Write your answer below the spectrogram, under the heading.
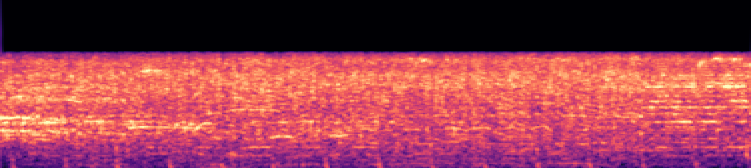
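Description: A TV studio audience applauds and cheers steadily as comedian Paul Whitehouse is introduced, a dense wash of clapping and whoops that holds at a fairly loud, even level from start to finish with no voices breaking through.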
